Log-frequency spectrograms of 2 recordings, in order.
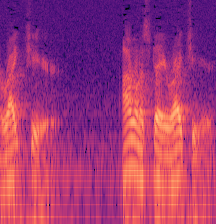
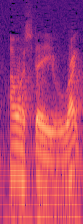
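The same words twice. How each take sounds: First: North Carolina drawl. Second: Said in the usual way. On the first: Shown as a demonstration. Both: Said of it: "we'll put it in the vernacular of North Carolina".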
